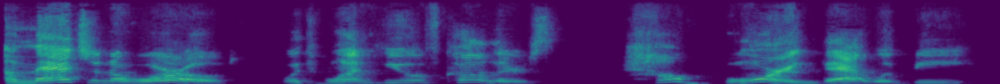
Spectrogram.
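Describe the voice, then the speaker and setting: A woman from Flint in the United States, an author reading her children's book aloud with deliberate, playful expression. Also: on the high side, sing-song, husky.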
